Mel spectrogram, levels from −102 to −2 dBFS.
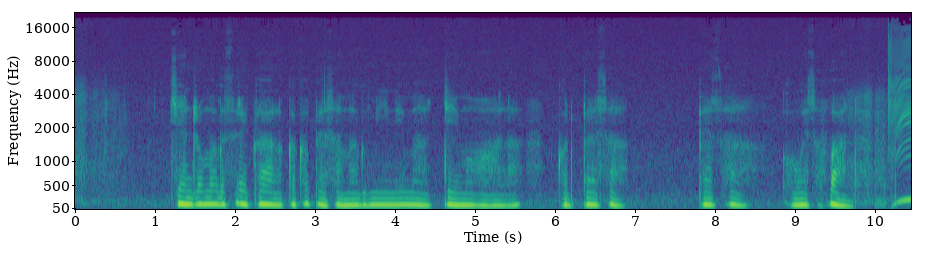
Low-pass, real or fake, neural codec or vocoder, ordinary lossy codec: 19.8 kHz; real; none; MP3, 96 kbps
